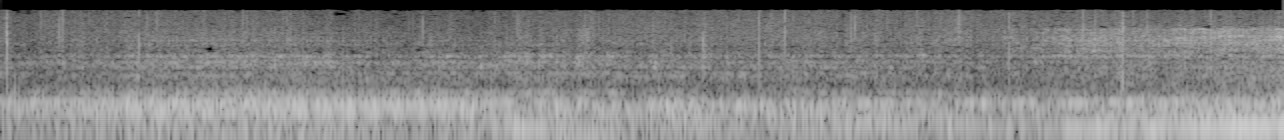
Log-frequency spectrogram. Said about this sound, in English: Did you notice that car? The one that just passed? Yes. It's followed us all the way from my office in the city.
